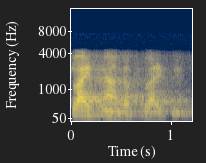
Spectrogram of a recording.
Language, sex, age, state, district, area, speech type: Marathi, male, 18-30, Maharashtra, Kolhapur, urban, conversation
